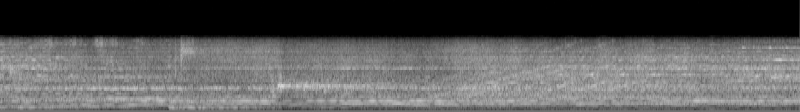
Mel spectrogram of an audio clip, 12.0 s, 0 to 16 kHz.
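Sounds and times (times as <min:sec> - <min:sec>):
held synthesizer chords: 0:00.0 - 0:12.0.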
